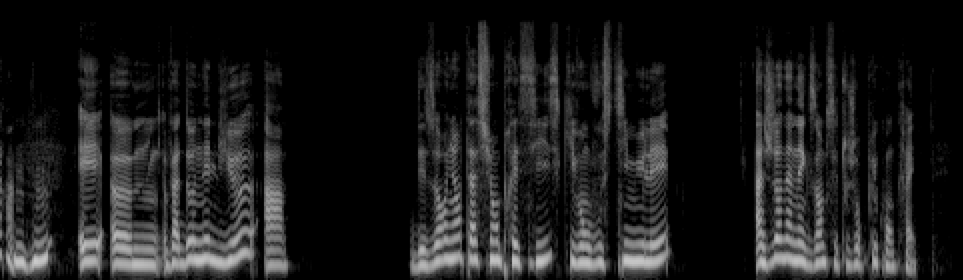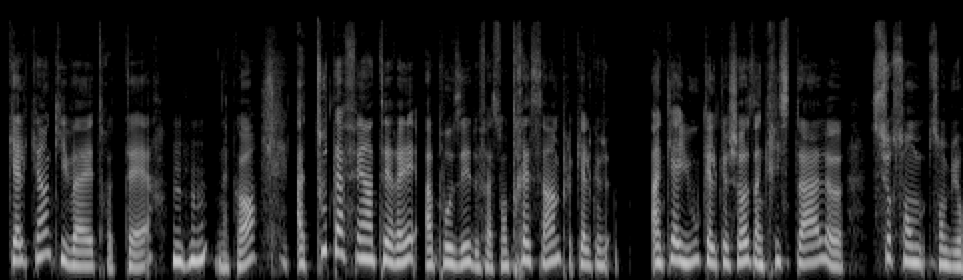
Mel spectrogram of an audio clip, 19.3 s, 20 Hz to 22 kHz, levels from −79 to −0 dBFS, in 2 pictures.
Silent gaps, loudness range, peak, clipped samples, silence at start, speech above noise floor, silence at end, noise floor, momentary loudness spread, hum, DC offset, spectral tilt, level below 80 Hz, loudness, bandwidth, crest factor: 3.25-4.05 s, 7.04-7.38 s, 9.60-9.72 s, 16.09-16.13 s; 3 LU; -10 dBFS; under 0.1%; 0 s; over 63 dB; 0 s; under -90 dBFS; 8 LU; none; under 0.1%; -5.5 dB/octave; -74 dBFS; -28 LUFS; 17 kHz; 18 dB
